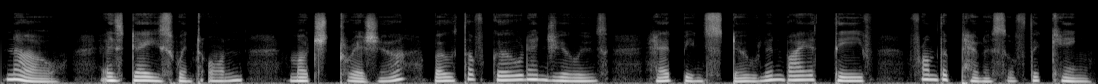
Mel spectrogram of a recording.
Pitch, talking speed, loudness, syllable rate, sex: 170 Hz, 130 wpm, -18 LUFS, 3.4 syllables/s, female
